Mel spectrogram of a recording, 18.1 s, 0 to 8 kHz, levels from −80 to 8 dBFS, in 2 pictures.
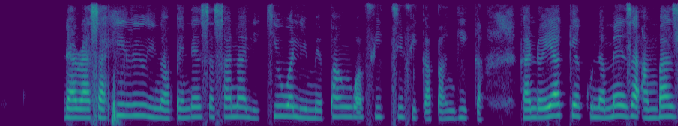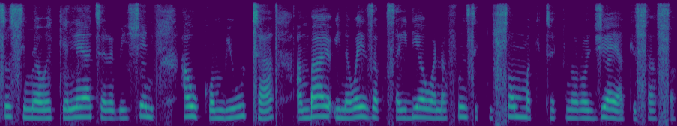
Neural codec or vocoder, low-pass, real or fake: none; 7.2 kHz; real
